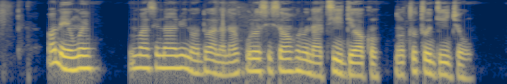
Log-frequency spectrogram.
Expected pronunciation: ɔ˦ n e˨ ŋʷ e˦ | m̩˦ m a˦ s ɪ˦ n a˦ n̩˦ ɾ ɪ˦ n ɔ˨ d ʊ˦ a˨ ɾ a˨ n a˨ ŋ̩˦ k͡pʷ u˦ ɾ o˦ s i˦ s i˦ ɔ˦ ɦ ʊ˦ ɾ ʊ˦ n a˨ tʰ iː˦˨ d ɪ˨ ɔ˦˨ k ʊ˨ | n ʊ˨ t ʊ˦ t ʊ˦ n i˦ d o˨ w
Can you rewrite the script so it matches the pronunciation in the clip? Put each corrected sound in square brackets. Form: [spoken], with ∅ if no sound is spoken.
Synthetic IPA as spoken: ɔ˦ n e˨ ŋʷ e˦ | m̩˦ m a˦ s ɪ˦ n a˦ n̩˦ ɾ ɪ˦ n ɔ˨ d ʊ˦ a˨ [l] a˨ n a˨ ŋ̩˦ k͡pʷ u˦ ɾ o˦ s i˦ s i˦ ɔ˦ ɦ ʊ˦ ɾ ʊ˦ n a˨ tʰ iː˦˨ d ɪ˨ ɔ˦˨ k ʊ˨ | n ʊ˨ t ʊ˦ t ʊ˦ [d] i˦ [d͡ʒ] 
